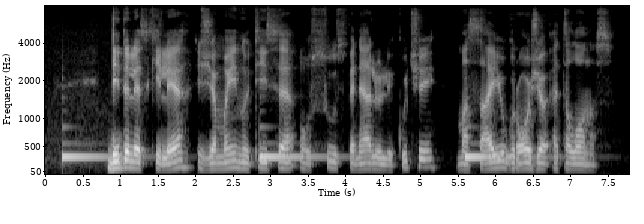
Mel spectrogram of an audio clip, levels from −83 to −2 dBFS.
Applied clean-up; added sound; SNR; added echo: none; Tabla; 5 dB; none.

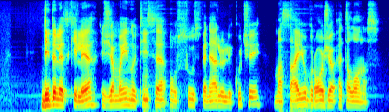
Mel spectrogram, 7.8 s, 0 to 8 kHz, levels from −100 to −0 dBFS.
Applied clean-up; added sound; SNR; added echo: neural separator model SepFormer DNS4.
